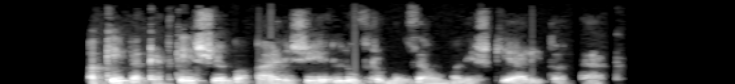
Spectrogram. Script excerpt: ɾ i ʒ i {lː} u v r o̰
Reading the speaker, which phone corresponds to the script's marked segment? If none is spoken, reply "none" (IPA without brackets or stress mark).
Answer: l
